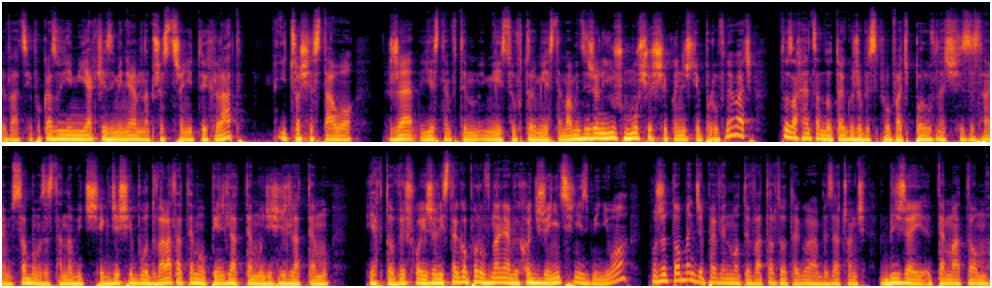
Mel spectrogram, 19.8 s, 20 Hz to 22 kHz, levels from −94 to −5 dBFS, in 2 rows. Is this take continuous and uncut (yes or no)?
yes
